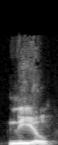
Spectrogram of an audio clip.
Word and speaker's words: Nil: the audience that in German it it's called Neil.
